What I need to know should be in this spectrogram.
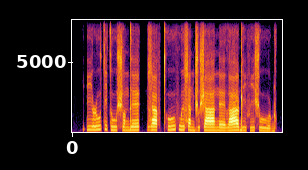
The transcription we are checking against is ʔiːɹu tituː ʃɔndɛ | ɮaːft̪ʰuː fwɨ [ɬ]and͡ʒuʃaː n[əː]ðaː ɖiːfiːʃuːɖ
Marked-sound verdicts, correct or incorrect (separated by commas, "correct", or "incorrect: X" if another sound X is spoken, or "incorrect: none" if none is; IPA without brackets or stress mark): correct, incorrect: ɛː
